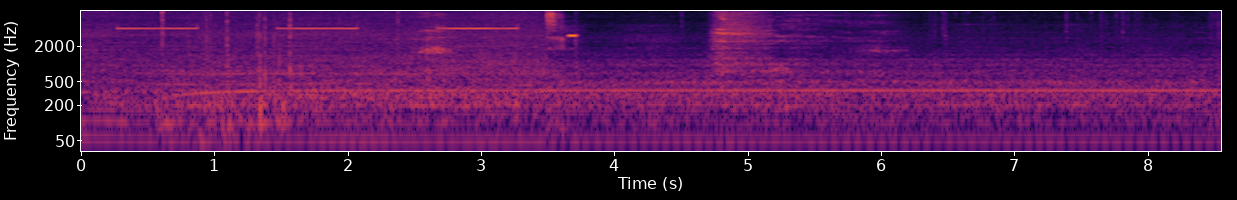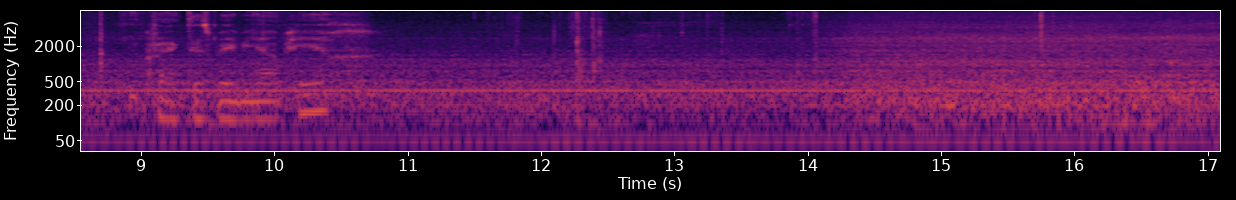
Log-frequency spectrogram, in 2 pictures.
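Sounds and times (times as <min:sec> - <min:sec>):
car engine idling: 0:00.0 - 0:17.0
dashboard chime beeping: 0:00.3 - 0:00.9, 0:01.5 - 0:03.8.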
